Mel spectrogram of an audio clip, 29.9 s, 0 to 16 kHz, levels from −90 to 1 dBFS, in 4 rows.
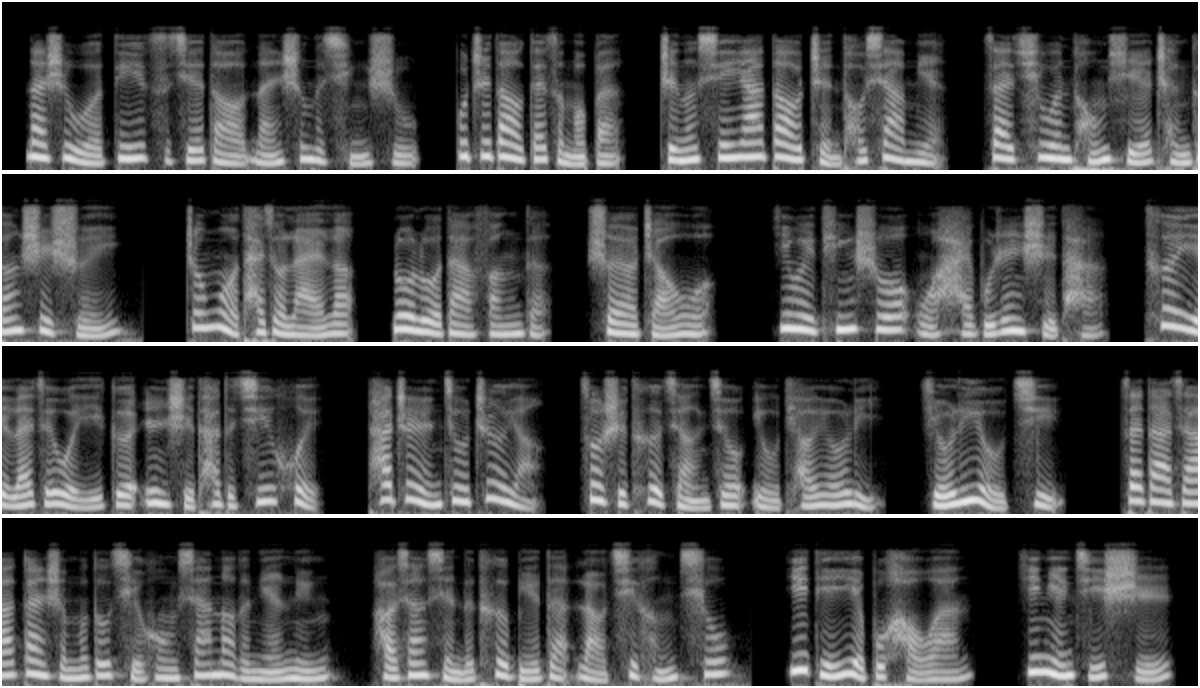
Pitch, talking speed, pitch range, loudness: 225 Hz, 260 characters per minute, 190-270 Hz, -20 LUFS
